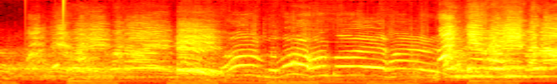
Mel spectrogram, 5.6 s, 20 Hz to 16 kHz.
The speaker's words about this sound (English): At about 11 in the morning, the crowd started chanting, "We will build a temple here."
